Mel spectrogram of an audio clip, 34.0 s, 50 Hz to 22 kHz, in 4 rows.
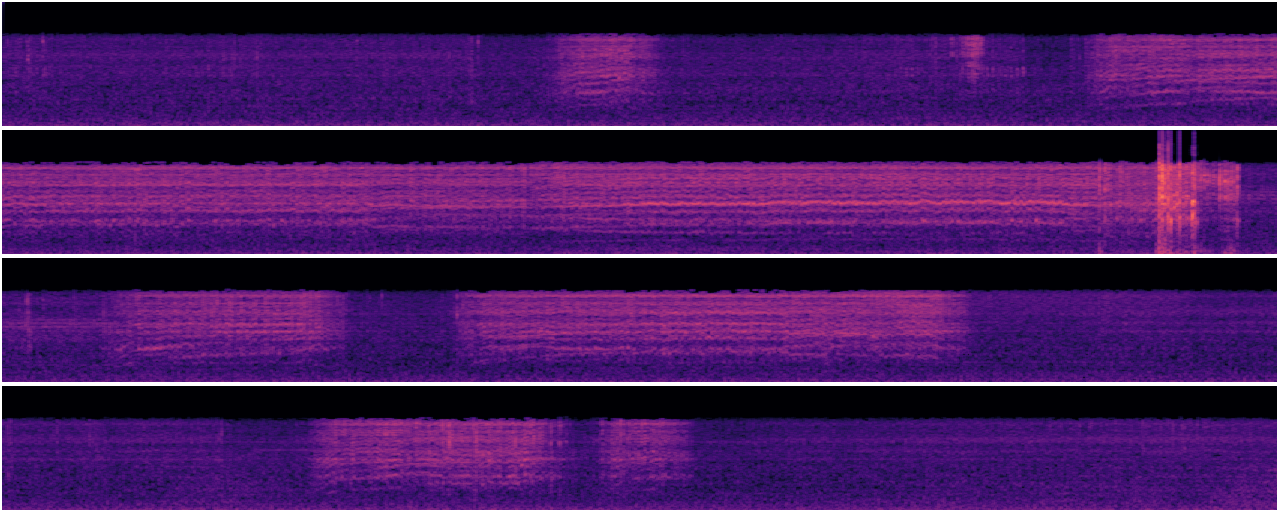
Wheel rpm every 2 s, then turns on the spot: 20, 20, 20, 30, 110, 110, 110, 110, 50, 60, 90, 90, 10, 20, 80, 10, 20.
0-2 4-6 16-18 24-26 30-34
